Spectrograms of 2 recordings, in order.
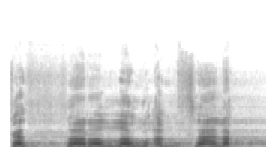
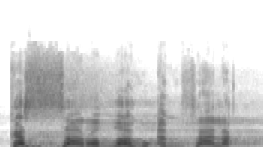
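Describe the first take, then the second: First: The consonant after the first vowel is th. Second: The consonant after the first vowel is s. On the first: May God multiply people like you. The speaker calls it right. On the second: May God destroy people like you. The speaker calls it wrong.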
